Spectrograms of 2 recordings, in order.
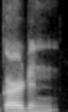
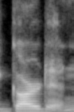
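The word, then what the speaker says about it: Gardyn: much fancy this is I believe you say Garden is how you pronounce this g a r d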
